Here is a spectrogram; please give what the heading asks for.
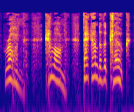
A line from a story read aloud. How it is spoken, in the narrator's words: Hermione panted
